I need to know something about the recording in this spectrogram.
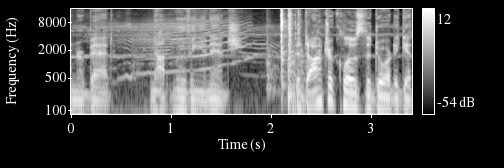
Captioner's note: door creaking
